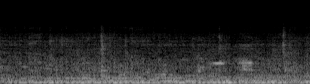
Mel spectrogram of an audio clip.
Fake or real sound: fake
